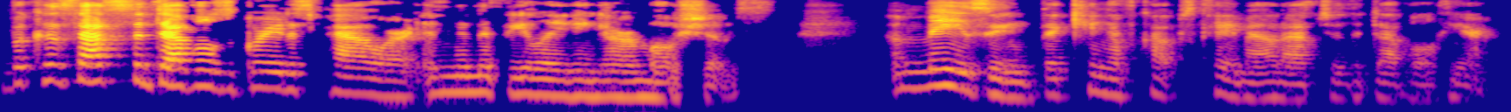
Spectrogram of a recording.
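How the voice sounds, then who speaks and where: A woman with a low voice that turns gravelly when quiet, slowly and reassuringly reading tarot cards and thinking aloud. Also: expressive, low-quality recording. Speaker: tarot reader.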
